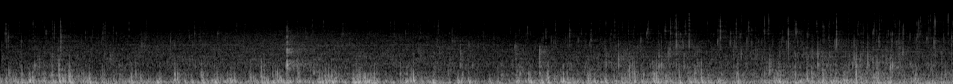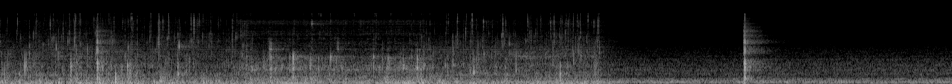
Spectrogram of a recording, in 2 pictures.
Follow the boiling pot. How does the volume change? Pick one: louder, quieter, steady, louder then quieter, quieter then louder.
louder.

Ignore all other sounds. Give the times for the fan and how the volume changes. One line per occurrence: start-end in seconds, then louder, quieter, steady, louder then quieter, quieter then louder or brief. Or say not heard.
0.0-19.0 quieter.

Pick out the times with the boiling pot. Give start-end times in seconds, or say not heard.
0.0-15.6.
